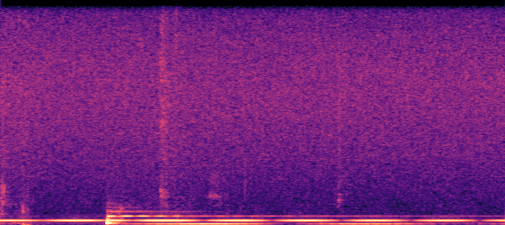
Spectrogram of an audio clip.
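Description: A single bell is struck once and left to ring, its steady, pure tone sustaining with a slow wavering pulse as it gradually fades, heard alone in quiet surroundings.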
